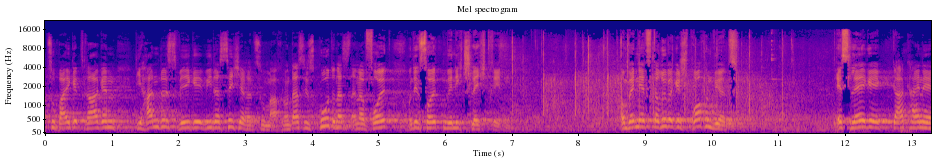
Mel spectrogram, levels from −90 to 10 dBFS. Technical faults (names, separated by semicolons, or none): pre-emphasis left on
